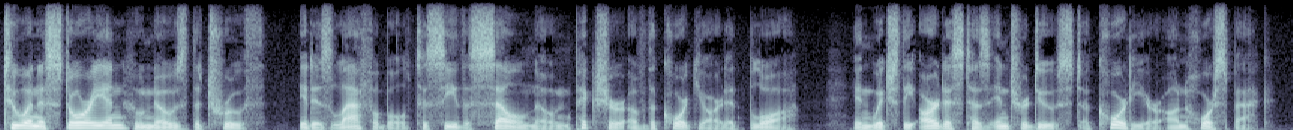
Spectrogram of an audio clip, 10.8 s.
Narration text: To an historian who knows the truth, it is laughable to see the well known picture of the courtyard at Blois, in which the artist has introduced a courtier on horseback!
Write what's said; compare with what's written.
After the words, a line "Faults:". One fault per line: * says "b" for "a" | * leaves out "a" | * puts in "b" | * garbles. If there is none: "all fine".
To an historian who knows the truth, it is laughable to see the cell known picture of the courtyard at Blois, in which the artist has introduced a courtier on horseback!
Faults:
* says "cell" for "well"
